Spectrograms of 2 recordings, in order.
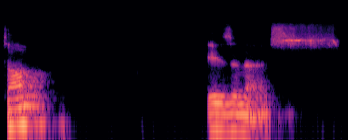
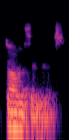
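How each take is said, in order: First: The verb is said in its full form. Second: The verb is contracted onto the name.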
